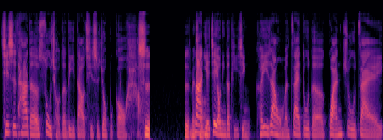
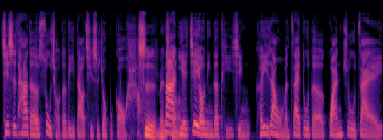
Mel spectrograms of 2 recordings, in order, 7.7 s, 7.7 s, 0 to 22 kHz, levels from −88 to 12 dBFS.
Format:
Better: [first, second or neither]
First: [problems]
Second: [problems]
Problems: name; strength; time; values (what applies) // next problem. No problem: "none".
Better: second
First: audio freezing; at 3 s for 0.5 s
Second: none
